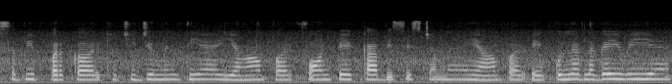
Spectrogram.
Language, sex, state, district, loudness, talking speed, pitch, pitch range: Hindi, female, Rajasthan, Bikaner, -19 LUFS, 185 wpm, 225 Hz, 210-235 Hz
